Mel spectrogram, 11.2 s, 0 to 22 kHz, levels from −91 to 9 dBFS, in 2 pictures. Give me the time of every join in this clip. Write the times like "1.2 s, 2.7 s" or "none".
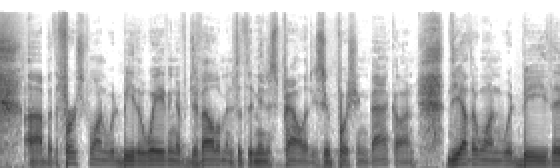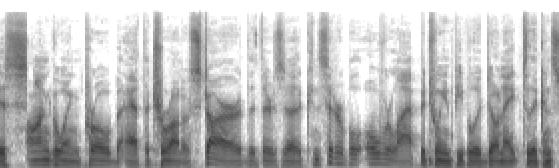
2.4 s, 5.8 s, 8.2 s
